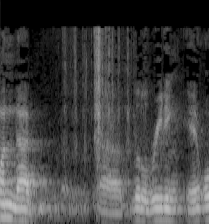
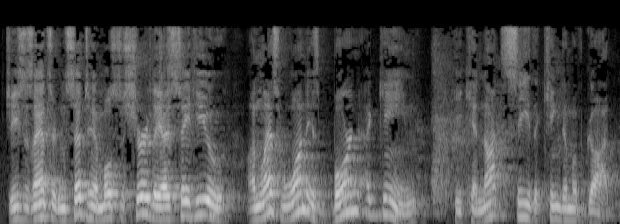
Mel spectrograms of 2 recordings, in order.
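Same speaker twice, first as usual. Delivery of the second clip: raised, measured Bible reading voice; scripture reading; 3 semitones higher, 5 dB louder than usual. Acted. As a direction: read the Gospel out to the church with weight. Reads scripture aloud to congregation.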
